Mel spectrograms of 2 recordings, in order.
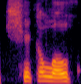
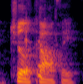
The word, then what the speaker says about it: Chillicothe: I just went out to Chickaloaf, Ohio, right? Chillicothe. Chillicothe. Okay, Chillicothe. How the hell do you know the pronunciation of that town?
